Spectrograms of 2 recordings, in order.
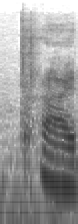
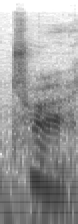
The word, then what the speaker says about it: try: 이렇게 잇몸에 만 탔습니다 그래서 true 를 바람 한테 투 러 가지 않고 추 try 를 발음할 때 트라이 라고 하지 않고 쳐라 이런식으로 발음이 하죠 이 부분에 대해서 우리 원어민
